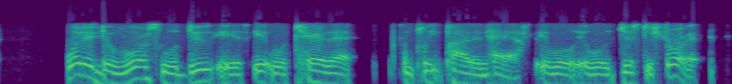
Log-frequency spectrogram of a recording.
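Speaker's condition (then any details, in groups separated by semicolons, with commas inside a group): No condition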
